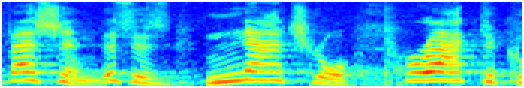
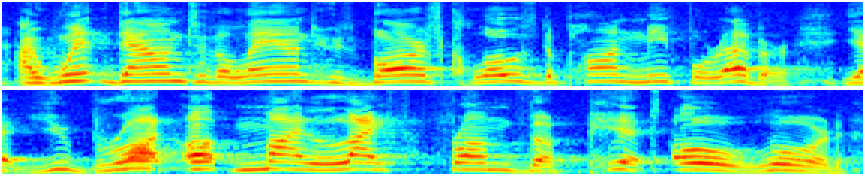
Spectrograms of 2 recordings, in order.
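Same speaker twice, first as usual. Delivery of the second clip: raised, louder preacher's reading; impassioned scripture reading; 2 semitones higher, 7 dB louder, slower than usual. Acted. Preacher reading Jonah's prayer to the congregation, impassioned. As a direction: declaim the verse to the congregation. Reads scripture at full force.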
